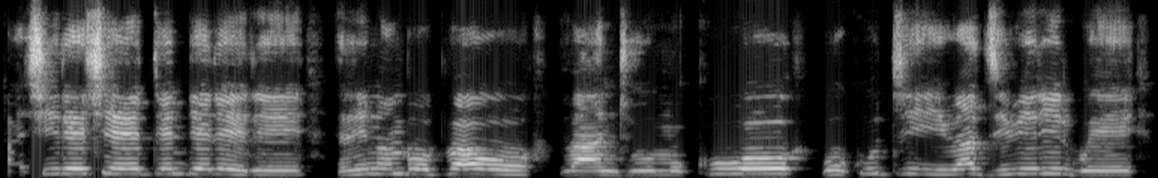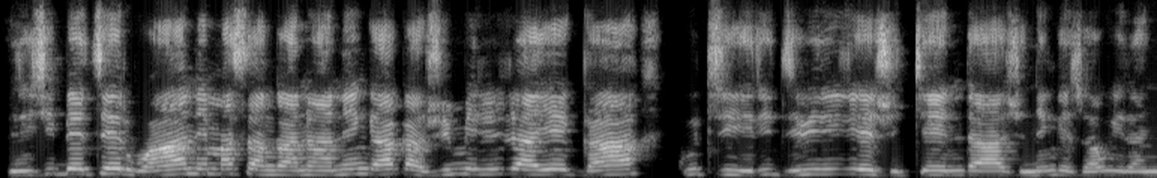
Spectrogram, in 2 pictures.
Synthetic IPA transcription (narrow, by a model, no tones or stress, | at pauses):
pat͡ʃiɾe̞t͡ʃe̞te̞nde̞ɾe̞re | rino̞mbo̞pawo̞ | ʋantʰumukuwowo̞kutiʋad͡ziʋiɾirwe̞ | rit͡ʃiɓe̞t͡se̞rwane̞masaŋɡano̞ane̞ŋɡeakaʐimirirraje̞ɡʱakutirid͡ziʋirire̞ʐite̞ndaʐine̞ŋɡe̞ʐawiɾaɲia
